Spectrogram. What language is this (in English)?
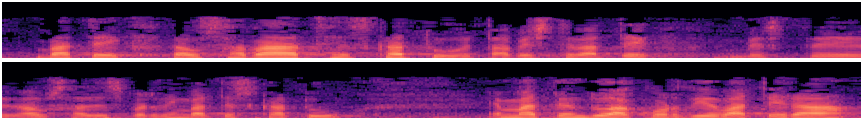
Basque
